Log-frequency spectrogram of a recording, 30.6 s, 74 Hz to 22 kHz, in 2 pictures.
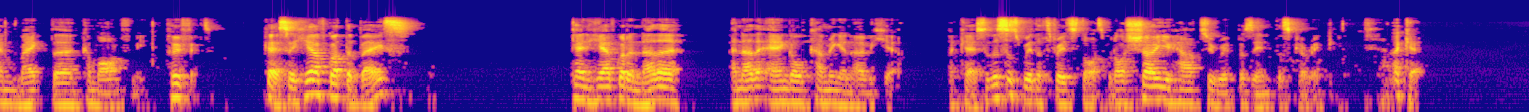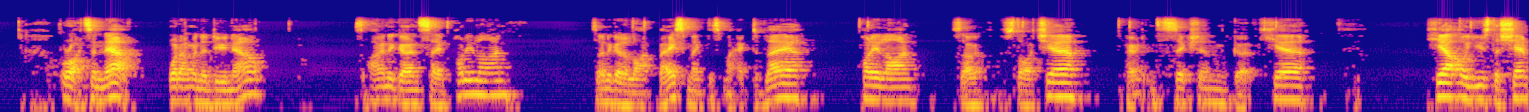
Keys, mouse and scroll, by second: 0.0 Escape, 0.6 middle click, 0.6 middle click, 1.0 middle click, 1.1 middle click, 1.5 middle click, 1.6 middle click, 2.0 middle click, 2.0 middle click, 4.4 middle click, 5.0 middle click, 5.0 middle click, 6.2 middle click, 6.7 middle click, 6.8 middle click, 8.7 middle click, 8.9 middle click, 9.6 middle click, 12.1 middle click, 12.1 middle click, 13.4 middle click, 13.8 middle click, 13.8 middle click, 14.5 middle click, 14.5 middle click, 17.1 middle click, 17.2 middle click, 18.2 middle click, 19.7 click, 21.7 click, 24.0 click, 25.5 click, 26.6 click, 30.2 click.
